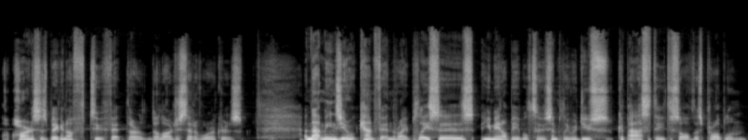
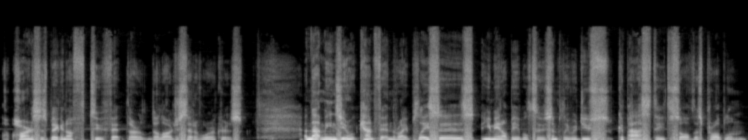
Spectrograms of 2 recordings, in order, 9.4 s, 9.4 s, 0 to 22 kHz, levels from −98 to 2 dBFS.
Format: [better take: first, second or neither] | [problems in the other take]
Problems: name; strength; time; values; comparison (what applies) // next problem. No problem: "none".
first | distortion; slight; 10 dB below the speech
